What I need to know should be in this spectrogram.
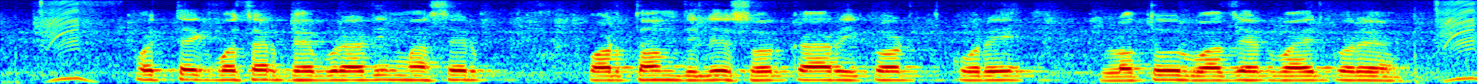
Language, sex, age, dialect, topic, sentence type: Bengali, male, 18-24, Jharkhandi, banking, statement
